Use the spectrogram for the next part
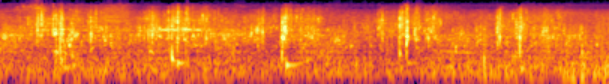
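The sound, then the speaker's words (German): Water sloshes and splashes steadily, with irregular surges and bursts as legs push through the sea, a constant churning wash with no voices. “Und der Verfasser dieses Podcasts wartet durch das Meer.”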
